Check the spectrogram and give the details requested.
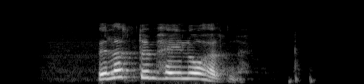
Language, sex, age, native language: Icelandic, female, 50-59, Icelandic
